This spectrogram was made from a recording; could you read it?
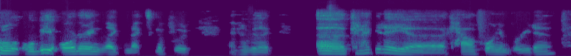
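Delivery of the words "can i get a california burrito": put-on Southern accent, slower. Retelling how a californian guy orders mexican food, southern accent impression. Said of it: "and he goes like Southern".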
